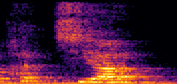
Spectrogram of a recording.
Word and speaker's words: 팥이: 그런데 파티야 파치야 파치죠. 파치 오케이 그럼 파치로 발음하는 거 맞는데 이러한 의운 변동을 뭐라 합니까?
